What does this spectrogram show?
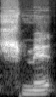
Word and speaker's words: Schmidt: Scott Schmidt rhymes with shit.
